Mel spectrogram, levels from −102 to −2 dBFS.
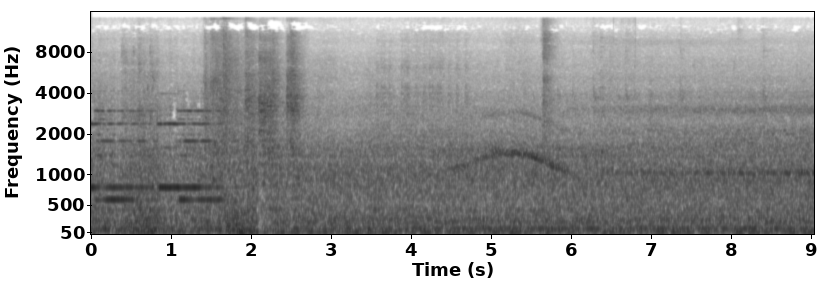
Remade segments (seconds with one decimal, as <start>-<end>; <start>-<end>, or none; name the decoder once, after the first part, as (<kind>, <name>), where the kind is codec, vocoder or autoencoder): none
